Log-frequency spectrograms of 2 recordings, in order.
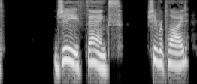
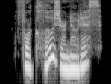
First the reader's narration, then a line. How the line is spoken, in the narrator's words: she murmured in shock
